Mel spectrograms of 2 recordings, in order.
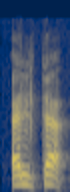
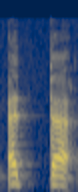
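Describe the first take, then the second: First: The l is pronounced clearly before the t. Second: The l is absorbed and the t is doubled. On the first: The speaker calls it wrong. "on ne dit pas al-ta" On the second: The speaker calls it right. "on dit at-ta"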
